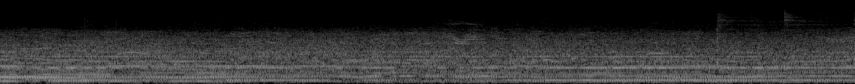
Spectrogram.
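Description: A live band's sustained chord held steady from the stage, with no beat and no melody, over the murmur of a large outdoor crowd.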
